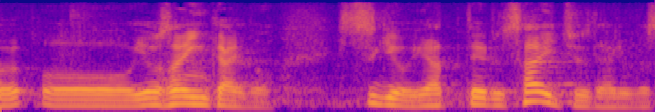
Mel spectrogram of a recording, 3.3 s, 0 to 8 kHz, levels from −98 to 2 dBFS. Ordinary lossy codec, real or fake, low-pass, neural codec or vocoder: none; real; 7.2 kHz; none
